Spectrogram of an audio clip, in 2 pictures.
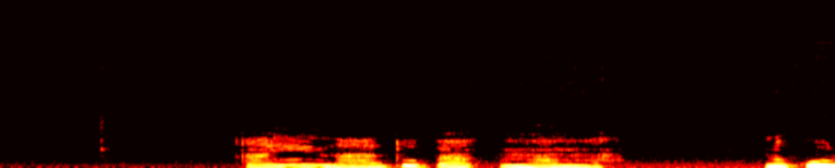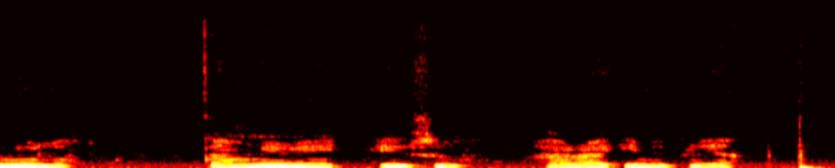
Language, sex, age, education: Igbo, female, 15-29, tertiary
